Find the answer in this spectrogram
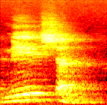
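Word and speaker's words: nation: T light next rules जब किसी शब्द में टी या एस के बाद आईओ आए तो आईओ को आ पढ़ते हैं फॉर एगजाम टी आई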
